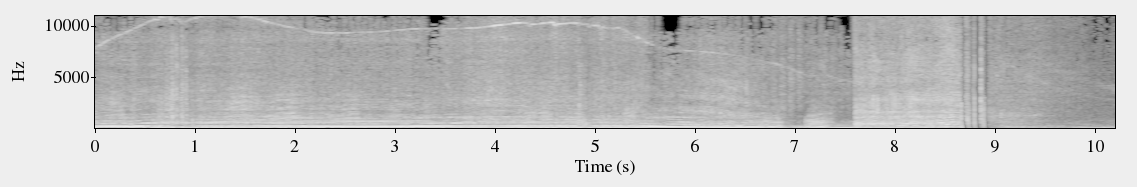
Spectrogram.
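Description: Mazda RX-7's 13B rotary engine held at high revs through a burnout, with tyre noise, the revs falling away steeply about six seconds in. A second or so later the sound cuts abruptly to a quieter engine running steadily, with a quick run of sharp clicks near the end.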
